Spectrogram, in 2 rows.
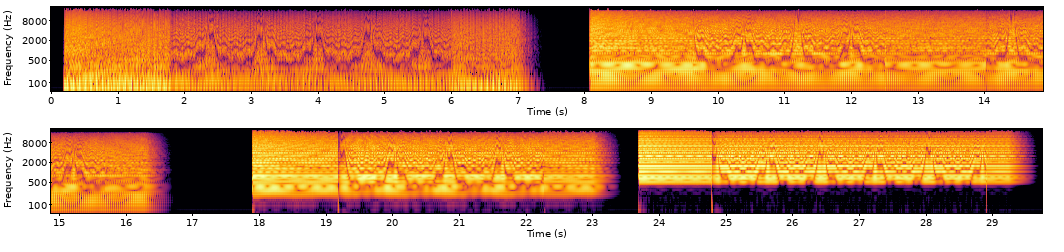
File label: ensemble effect, Kawai sx240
